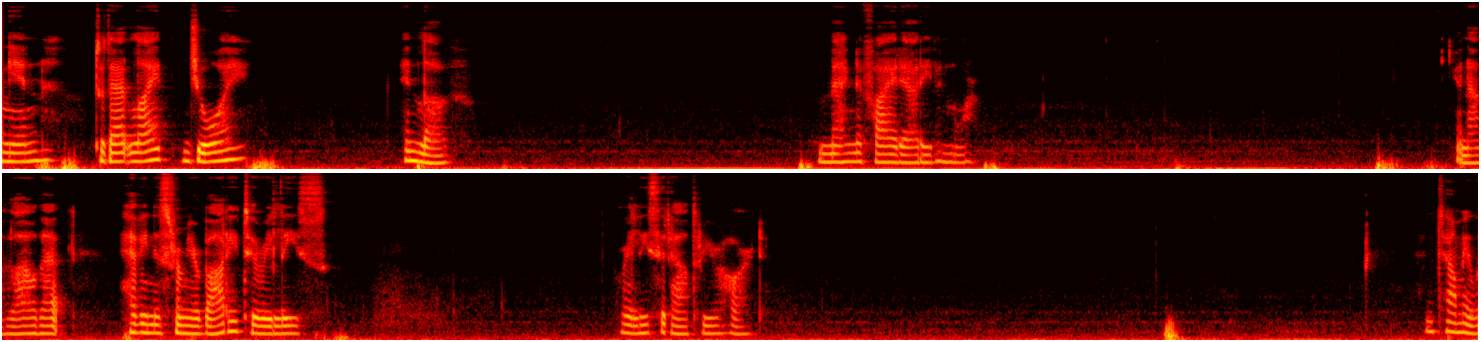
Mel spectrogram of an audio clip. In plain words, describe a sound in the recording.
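A woman speaks softly and slowly in short phrases, close to a microphone.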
